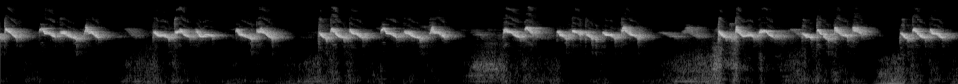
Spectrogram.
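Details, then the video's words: Mata Puteh Raja white-eye opening its song, not yet in full condition, recorded 9 May 2022: a fast run of bright, high twittering phrases, each a cluster of slurred whistled notes, following one another with brief gaps. "Mata Puteh Raja V1 buka sing not full condition yet"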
